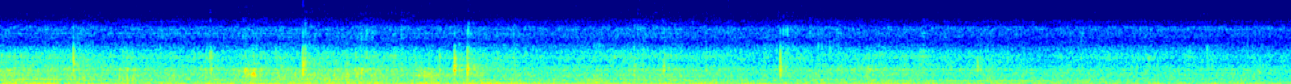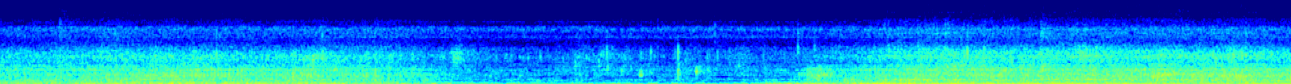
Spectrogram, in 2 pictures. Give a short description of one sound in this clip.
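A car engine hums as the car drives slowly along a muddy road.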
